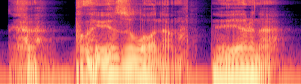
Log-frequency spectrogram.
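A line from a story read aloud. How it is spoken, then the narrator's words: Grim chuckle. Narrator (Russian): мрачно усмехнулся Гарлан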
